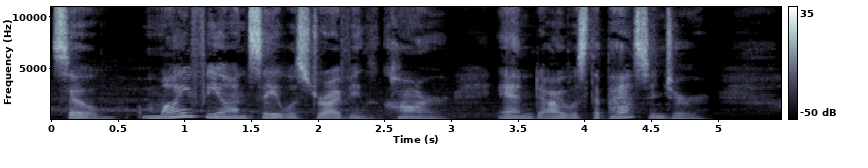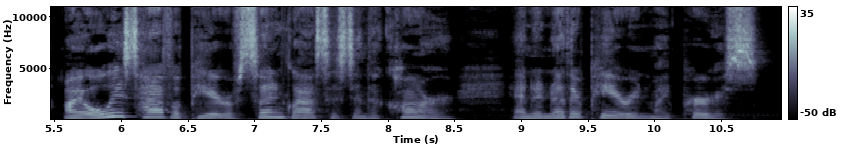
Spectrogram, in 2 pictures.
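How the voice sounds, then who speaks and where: Woman reading spooky stories real slow, voice going up and down a lot, lowish voice. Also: sing-song. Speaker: channel host and narrator. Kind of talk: first-person story narration.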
